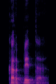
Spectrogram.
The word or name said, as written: carpeta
